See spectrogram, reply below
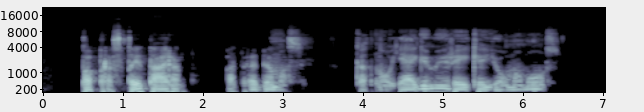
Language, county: Lithuanian, Tauragė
